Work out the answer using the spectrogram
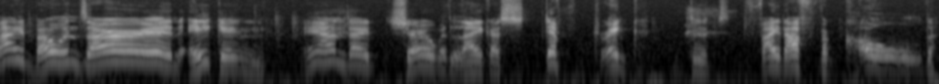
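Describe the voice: Using a put-on character voice, a man speaks at a high pitch and a very slow pace, with very wide pitch swings.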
